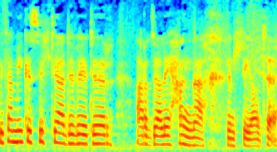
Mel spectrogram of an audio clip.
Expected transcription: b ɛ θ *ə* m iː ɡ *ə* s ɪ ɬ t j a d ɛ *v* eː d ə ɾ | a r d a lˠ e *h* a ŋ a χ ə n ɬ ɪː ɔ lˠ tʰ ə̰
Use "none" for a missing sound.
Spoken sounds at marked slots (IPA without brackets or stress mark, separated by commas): a, ə, v, h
